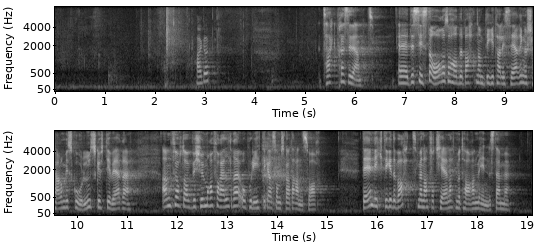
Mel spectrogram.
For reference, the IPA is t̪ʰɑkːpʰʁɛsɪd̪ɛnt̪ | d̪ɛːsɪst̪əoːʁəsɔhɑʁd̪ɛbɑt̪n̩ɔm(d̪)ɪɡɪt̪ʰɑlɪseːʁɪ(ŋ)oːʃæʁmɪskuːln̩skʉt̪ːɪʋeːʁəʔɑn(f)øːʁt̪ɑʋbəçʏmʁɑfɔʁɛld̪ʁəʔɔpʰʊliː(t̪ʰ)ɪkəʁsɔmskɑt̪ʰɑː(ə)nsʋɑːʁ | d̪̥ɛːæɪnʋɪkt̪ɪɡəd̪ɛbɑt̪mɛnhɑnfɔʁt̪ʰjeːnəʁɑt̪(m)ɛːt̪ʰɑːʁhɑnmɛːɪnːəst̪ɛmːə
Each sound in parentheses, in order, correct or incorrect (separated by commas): correct, correct, correct, incorrect, incorrect, correct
